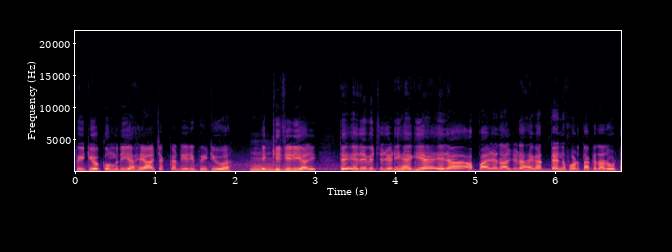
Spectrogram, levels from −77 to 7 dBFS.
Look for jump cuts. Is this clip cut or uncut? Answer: uncut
